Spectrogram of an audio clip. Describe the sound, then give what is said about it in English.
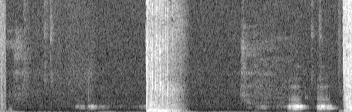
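A voice imitates a wet fart, acted out as someone walking into a meeting in a Staples Center conference room: one loud, sputtering, spluttery burst lasting under half a second, preceded by faint murmuring and followed by a couple of short voiced sounds. “nastiest wet fart”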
